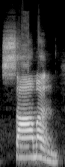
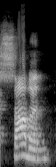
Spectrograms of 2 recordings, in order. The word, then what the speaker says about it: salmon: is very important guys salmon the l is silent in the slide previously we were talking about the silent s and here now we have salmon it's a fish and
